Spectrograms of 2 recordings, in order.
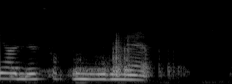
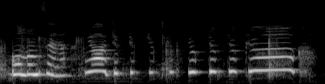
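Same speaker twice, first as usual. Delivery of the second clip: excited high calling; 12 semitones higher, 9 dB louder than usual. Pretend. Seeker finds hider, calls out.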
